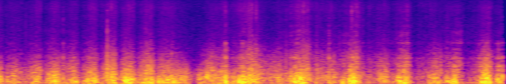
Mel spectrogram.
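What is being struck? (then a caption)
Synthetic fur microphone windscreen. A wooden stick held in the fingertips scratches and pokes into a grey synthetic faux-fur microphone windscreen. The result is a soft, continuous low rustling and scraping with irregular swells and brief dips, and no clear high end.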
